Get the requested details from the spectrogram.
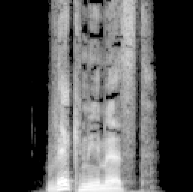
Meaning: second-person singular dependent subjunctive I of wegnehmen
- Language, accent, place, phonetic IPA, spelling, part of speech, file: German, Germany, Berlin, [ˈvɛkˌneːməst], wegnehmest, verb, De-wegnehmest.ogg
